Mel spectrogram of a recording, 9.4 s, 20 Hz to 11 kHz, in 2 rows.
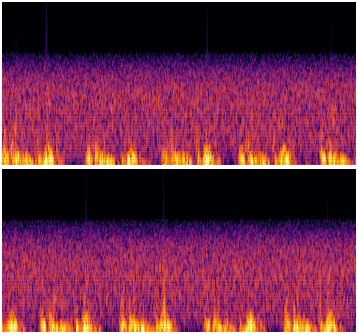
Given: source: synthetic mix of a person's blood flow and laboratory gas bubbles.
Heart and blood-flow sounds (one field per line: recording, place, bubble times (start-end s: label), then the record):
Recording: Doppler ultrasound of blood flow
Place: precordium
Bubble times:
no bubbles
From the record:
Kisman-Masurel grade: 000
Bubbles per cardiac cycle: 0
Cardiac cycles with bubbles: 0%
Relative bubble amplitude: no bubbles discernible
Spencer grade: 0 (complete lack of bubble signals)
